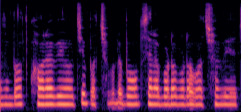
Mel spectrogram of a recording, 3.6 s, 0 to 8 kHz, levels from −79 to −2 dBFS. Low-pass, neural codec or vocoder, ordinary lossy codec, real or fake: 7.2 kHz; none; none; real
